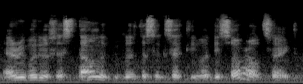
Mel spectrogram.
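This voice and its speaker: A man whose voice has been disguised and pitched deep, telling his own story in an interview, halting and often restarting his words. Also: expressive, background noise. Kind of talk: personal account in an interview.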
